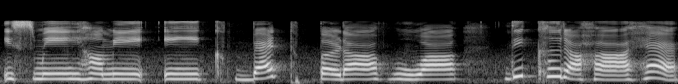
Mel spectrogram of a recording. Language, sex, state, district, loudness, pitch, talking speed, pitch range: Hindi, male, Punjab, Fazilka, -12 LUFS, 245 Hz, 80 wpm, 235-255 Hz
